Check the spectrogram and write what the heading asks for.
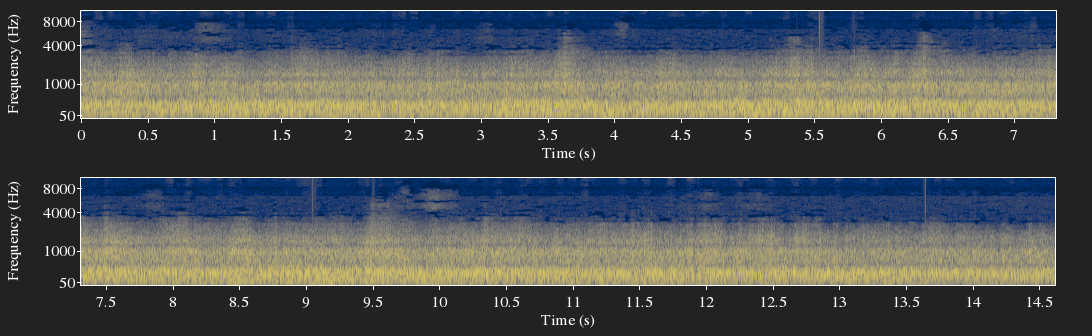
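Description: A continuous loud rumble of a running vehicle, steady throughout, with no separate shots or blasts.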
